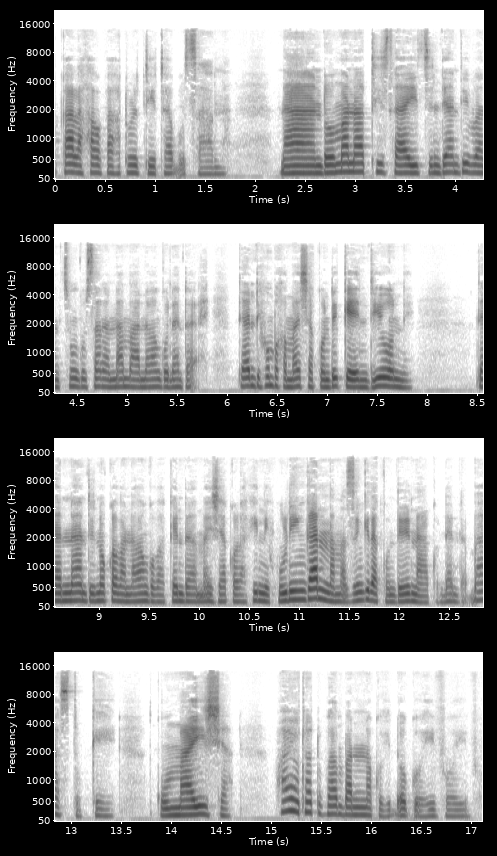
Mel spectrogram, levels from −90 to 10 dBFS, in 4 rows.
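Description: Swirly, smeared, hollow speech with blurred attacks and nothing above 14.1 kHz throughout: generation loss, likely from about three lossy re-encodes consistent with 64 kbit/s AAC.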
